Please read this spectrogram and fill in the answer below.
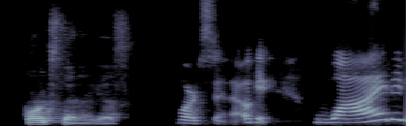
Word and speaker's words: Borgstena: You pronounce it Borgstena, right? Borgstena, yes.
